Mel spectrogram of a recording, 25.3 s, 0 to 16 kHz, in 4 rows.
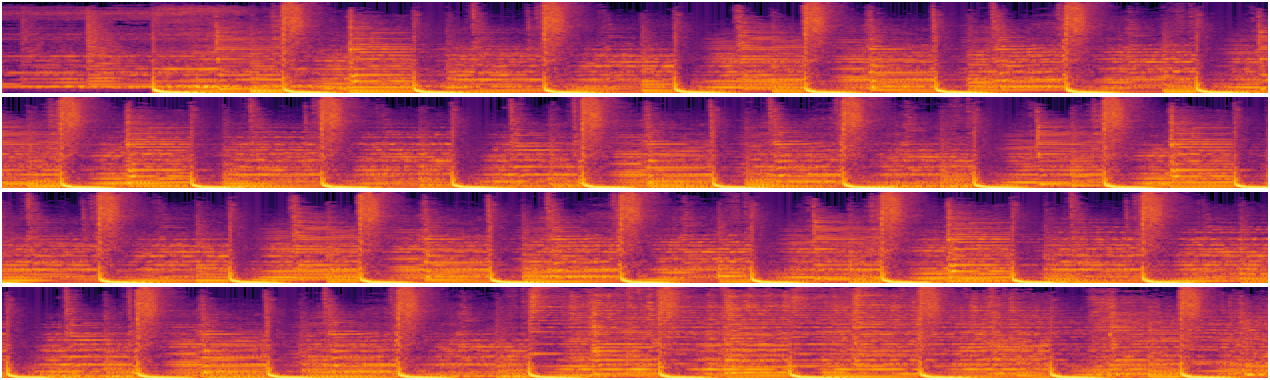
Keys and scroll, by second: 5.6-7.1 shift+Down, 13.1 ctrl+t, 20.0 ctrl++, 20.0 ctrl+-, 20.1 ctrl+-, 20.2 ctrl+-, 20.7 ctrl+-, 20.9 ctrl+-.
